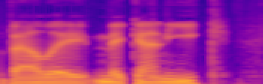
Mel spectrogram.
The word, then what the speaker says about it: ballet mécanique: Do you know, well, I mean, his most famous work is the mechanical ballet or the ballet mécanique. Is that the correct pronunciation? – Yes, absolutely.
